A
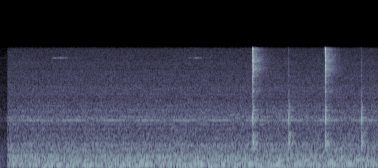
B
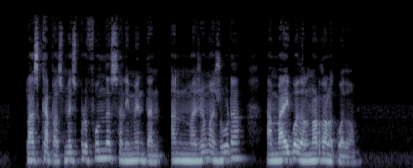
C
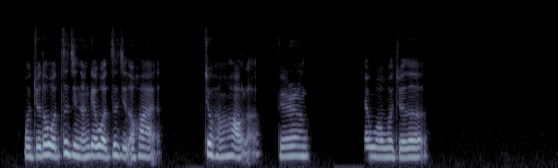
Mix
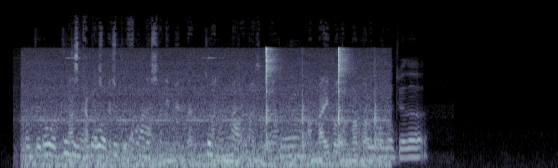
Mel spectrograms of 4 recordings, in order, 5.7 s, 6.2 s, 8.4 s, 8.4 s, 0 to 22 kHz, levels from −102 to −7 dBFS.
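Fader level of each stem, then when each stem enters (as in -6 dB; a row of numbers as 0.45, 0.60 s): +0.5, 0.0, +1.5 dB; 0.20, 0.60, 0.00 s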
